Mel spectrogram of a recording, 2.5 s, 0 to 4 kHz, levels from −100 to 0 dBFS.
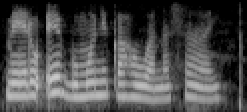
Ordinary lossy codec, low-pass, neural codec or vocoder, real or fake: none; 3.6 kHz; none; real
